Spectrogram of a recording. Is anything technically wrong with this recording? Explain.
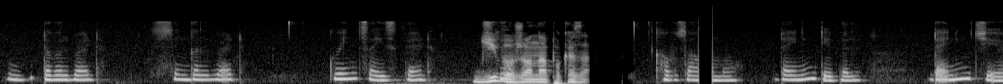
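Yes, four faults can be heard.

From 5.09 to 5.92 s the speech suppressed in double talk problem appears. The voice sinks sharply, by roughly 40 dB at its deepest, and thins or breaks up for about 0.7 s in total. This is likely an echo canceller facing both sides talking at once. It could not tell the near talker apart from the returning loudspeaker echo, so it attenuated everything it heard.

Between 6.21 and 6.32 s the background is gated by the echo canceller. The room tone drops by about 26 dB for roughly a tenth of a second, then comes back. The canceller clamped the microphone down hard while the far end was playing through the loudspeaker, and released it once that playback eased.

A playback stall cuts the sound off abruptly from 6.99 to 7.13 s, leaving a 140 ms hole in mid-flow before the audio resumes. The likely cause is the player starving for data or having its thread blocked, so nothing reached the output until it recovered.

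From 7.13 to 8.53 s, time-compressed catch-up follows. The audio runs about 1.1 times fast at unchanged pitch. The player is clearing the backlog built up during the stall by trimming short slices and cross-fading across the joins.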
